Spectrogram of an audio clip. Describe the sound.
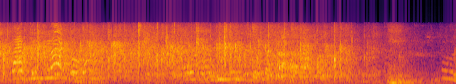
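Steady, sustained audience applause welcoming a guest speaker to a meeting, with many hands clapping in a dense wash of sound, holding level for several seconds before thinning out, with faint voices mixed in.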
